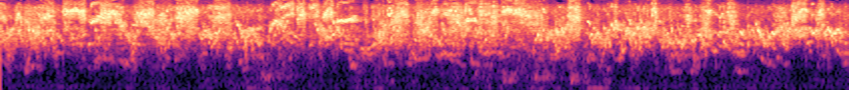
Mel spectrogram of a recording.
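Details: A budgerigar pair pours out an unbroken stream of rapid, squeaky high chirps and twittering warble, with an otherwise clean background.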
